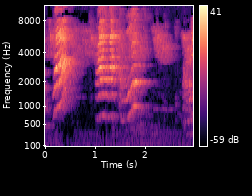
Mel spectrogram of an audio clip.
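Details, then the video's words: Pet green parrot talking like humans: three harsh, harmonic, speech-like phrases with a fast falling squawk, separated by short pauses, in a quiet setting. "طوطے کی خوبصورت بولیاں"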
